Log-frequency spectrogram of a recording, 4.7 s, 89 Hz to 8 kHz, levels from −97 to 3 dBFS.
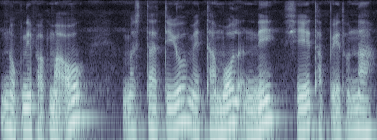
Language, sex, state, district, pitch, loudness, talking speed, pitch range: Garo, male, Meghalaya, West Garo Hills, 125 Hz, -19 LUFS, 100 wpm, 120-150 Hz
